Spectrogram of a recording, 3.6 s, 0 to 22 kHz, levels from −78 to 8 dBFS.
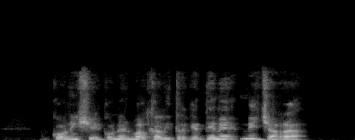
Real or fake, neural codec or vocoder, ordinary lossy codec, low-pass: real; none; Opus, 24 kbps; 10.8 kHz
